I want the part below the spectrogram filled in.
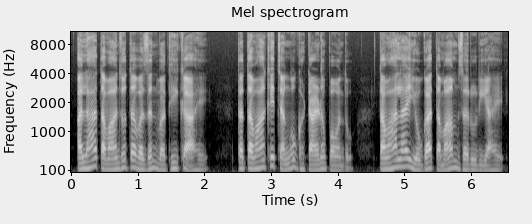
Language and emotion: Sindhi, neutral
